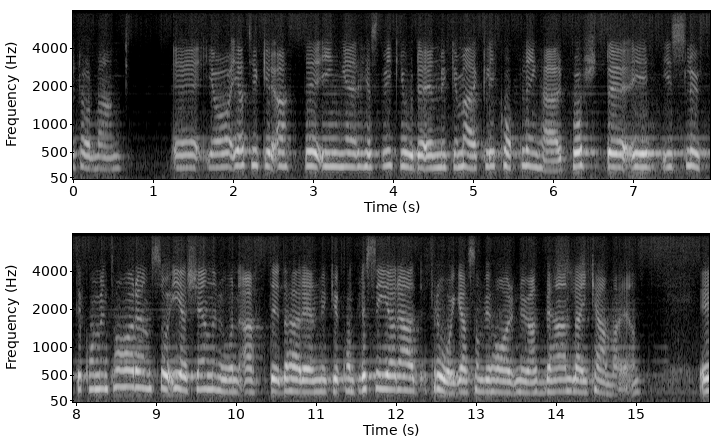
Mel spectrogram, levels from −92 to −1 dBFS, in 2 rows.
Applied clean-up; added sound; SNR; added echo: neural separator model SepFormer DNS4.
